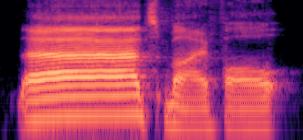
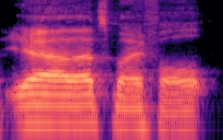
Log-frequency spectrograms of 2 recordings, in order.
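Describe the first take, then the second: First: Slow and louder, "That's my fault" stretched out; drawn-out admission. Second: Said in the usual way. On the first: Shown as a demonstration. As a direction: lean on each word of "That's my fault", slowly.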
